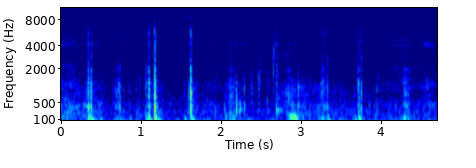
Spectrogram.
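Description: A hard cherry candy is crunched between the teeth in several sharp, close bites with softer chewing between them, quiet and without talk.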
